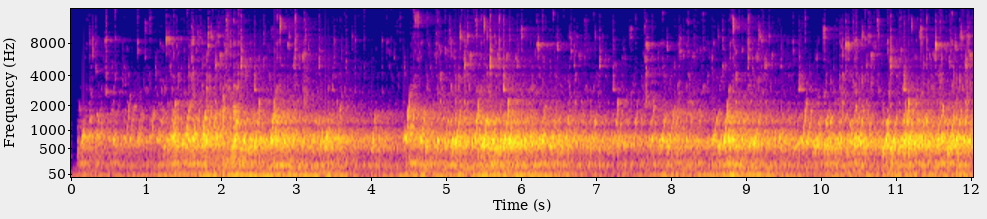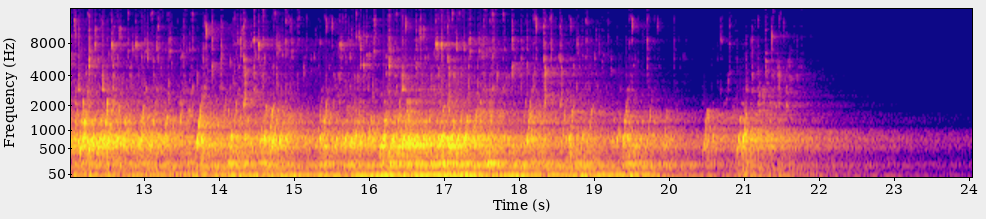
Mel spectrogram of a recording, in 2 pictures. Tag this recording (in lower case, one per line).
liquid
